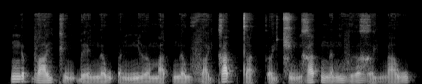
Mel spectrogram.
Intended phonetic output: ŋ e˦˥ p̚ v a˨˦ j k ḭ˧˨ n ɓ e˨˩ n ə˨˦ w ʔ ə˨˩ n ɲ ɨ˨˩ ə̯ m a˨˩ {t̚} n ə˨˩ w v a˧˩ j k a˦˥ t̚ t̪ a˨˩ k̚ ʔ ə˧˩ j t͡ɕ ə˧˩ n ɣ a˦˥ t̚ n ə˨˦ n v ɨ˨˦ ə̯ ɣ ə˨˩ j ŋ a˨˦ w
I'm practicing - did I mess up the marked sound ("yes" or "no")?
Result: no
